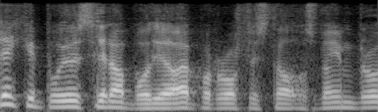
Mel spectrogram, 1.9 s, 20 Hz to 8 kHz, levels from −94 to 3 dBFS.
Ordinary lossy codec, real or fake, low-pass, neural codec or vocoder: none; fake; 7.2 kHz; codec, 16 kHz in and 24 kHz out, 0.6 kbps, FocalCodec, streaming, 2048 codes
